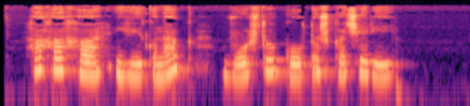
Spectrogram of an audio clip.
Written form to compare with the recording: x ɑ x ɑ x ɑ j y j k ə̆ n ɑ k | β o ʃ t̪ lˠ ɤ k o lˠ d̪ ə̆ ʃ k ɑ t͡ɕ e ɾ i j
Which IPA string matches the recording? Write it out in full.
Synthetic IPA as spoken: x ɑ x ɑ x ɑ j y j k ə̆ n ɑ k | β o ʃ t̪ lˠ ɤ k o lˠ t̪ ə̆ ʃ k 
